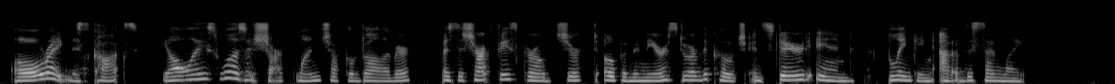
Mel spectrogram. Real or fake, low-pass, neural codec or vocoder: fake; 7.2 kHz; codec, 16 kHz, 2 kbps, X-Codec, HuBERT features, trained on balanced general audio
